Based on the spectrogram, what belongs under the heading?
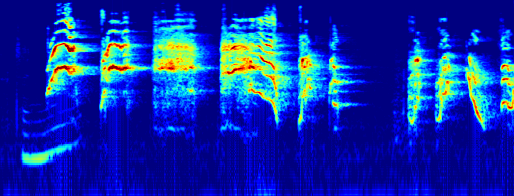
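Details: Captive grey parrot chirping noisily in the morning indoors: loud rising whistles, then a string of harsh, buzzy squawks and falling screechy notes, uttered about twice a second.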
